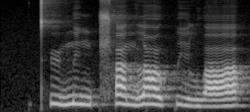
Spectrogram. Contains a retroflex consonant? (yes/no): yes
